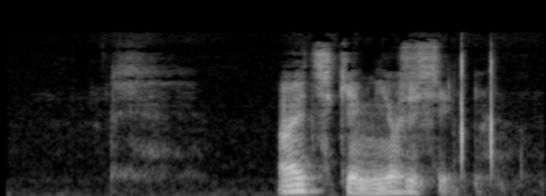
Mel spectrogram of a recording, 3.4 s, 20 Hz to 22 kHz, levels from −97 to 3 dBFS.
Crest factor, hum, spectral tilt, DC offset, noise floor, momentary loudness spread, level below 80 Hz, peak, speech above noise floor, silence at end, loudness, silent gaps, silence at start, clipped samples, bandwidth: 28 dB; none; -4.5 dB/octave; under 0.1%; -71 dBFS; 23 LU; -52 dBFS; -2 dBFS; 46 dB; 0.35 s; -26 LUFS; none; 0.75 s; under 0.1%; 11.5 kHz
